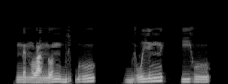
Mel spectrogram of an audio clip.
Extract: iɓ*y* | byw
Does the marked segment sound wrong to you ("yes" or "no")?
yes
